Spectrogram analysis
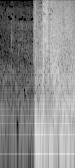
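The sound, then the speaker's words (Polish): A barrel explodes in a video game: after a brief quiet stretch, one sudden loud boom bursts in and keeps roaring with dense, heavy noise to the end. “Tą beczkę jak walnę, to się ten dach rozwali, nie?”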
